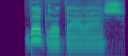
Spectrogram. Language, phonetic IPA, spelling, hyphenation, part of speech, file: Hungarian, [ˈdɛɡrɒdaːlaːʃ], degradálás, deg‧ra‧dá‧lás, noun, Hu-degradálás.ogg
- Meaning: degradation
